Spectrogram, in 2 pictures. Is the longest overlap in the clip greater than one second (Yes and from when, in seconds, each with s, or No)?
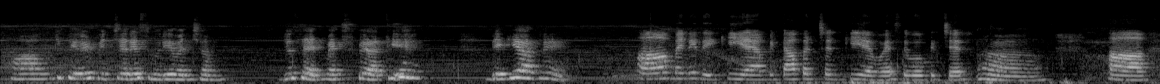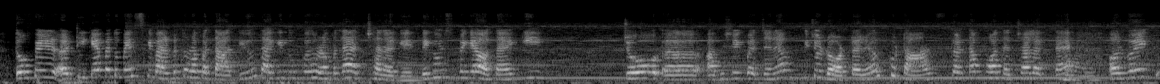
No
